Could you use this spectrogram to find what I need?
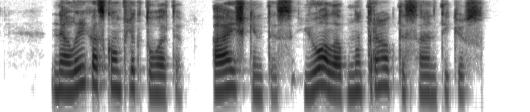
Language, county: Lithuanian, Tauragė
